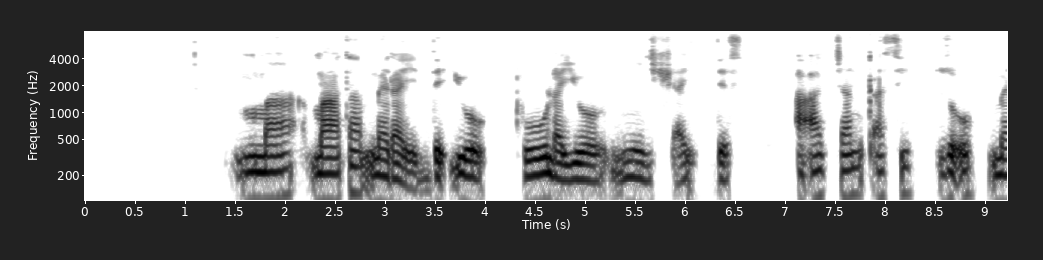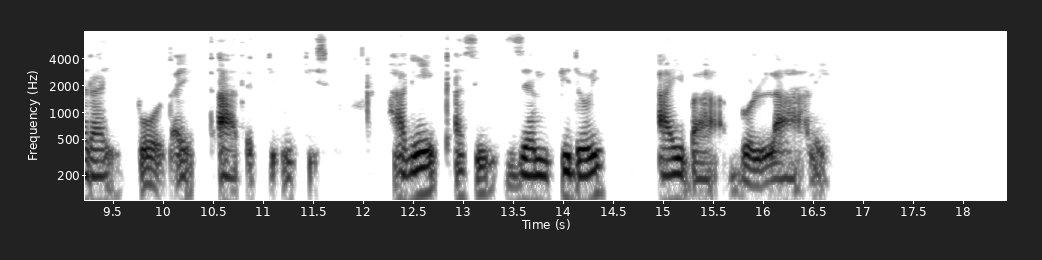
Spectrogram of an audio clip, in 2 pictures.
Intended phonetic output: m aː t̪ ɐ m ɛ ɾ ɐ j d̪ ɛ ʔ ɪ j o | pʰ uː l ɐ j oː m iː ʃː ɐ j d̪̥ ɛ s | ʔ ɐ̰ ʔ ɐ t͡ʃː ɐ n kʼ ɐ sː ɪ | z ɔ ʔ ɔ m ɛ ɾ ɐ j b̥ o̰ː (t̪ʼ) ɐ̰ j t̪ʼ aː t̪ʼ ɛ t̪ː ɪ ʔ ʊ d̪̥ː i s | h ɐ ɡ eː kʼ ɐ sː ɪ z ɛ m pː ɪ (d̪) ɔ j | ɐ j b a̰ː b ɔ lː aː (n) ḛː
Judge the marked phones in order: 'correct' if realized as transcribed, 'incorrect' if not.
correct, correct, correct

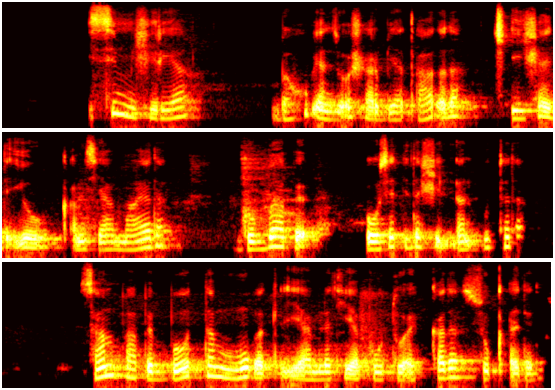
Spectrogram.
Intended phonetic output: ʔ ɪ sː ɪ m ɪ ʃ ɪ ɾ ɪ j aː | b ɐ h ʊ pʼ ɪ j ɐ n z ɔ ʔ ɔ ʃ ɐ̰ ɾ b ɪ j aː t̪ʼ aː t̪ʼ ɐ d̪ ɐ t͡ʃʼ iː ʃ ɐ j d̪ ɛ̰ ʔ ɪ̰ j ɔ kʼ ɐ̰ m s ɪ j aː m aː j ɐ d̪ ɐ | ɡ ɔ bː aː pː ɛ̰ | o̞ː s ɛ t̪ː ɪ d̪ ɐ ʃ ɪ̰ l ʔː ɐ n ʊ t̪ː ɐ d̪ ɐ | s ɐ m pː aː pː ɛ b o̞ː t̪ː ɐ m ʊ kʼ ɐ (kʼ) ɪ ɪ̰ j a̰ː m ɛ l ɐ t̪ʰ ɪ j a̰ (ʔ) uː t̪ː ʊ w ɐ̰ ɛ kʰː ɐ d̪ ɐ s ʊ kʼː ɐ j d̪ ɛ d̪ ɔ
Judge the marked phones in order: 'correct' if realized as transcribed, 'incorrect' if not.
correct, incorrect: p

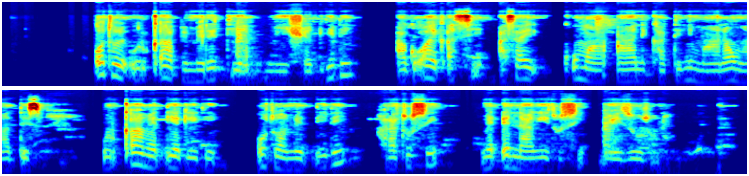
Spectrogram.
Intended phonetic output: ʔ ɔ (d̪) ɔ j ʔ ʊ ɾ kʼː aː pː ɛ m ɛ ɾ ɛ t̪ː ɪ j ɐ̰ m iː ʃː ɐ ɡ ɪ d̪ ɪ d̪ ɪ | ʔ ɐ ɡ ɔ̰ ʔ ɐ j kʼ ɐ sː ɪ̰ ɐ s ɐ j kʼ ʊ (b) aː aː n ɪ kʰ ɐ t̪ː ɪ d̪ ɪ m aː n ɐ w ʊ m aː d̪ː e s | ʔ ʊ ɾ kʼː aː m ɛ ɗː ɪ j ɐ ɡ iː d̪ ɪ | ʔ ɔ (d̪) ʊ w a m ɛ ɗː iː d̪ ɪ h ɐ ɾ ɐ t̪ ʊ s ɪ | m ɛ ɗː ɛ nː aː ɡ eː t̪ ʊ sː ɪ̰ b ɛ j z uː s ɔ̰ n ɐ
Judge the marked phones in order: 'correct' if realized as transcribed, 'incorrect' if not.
incorrect: t̪, incorrect: m, incorrect: t̪

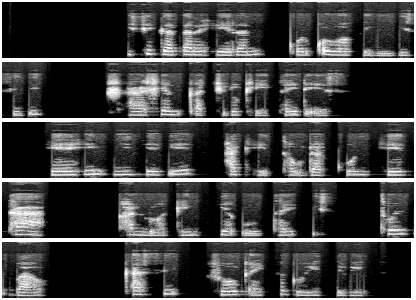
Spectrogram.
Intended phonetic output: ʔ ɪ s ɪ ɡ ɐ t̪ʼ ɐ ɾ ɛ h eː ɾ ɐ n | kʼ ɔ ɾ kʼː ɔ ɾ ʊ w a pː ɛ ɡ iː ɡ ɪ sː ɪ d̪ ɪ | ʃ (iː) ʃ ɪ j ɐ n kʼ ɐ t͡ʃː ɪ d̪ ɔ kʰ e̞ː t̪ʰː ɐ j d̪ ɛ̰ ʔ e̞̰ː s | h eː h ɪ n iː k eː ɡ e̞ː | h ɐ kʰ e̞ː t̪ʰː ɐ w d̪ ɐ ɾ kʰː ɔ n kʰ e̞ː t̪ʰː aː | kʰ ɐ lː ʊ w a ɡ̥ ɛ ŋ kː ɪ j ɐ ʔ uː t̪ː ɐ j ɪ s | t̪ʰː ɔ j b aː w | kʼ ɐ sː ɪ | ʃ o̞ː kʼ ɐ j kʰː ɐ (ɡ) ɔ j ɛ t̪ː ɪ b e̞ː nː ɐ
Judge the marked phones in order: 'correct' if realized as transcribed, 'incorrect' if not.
incorrect: aː, correct

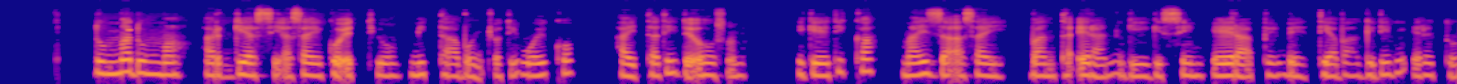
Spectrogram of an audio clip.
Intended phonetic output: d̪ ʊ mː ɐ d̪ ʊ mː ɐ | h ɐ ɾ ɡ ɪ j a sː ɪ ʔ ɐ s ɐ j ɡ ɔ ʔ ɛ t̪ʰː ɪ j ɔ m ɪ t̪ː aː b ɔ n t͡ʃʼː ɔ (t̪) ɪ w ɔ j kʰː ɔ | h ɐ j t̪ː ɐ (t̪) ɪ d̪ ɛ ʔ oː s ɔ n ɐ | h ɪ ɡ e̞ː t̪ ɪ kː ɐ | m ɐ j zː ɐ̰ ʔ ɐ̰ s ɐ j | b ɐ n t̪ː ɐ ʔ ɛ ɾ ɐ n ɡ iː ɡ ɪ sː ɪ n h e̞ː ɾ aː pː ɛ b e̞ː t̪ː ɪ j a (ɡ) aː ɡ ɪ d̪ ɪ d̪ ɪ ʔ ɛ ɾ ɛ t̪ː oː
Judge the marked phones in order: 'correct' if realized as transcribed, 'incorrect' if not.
correct, correct, incorrect: b

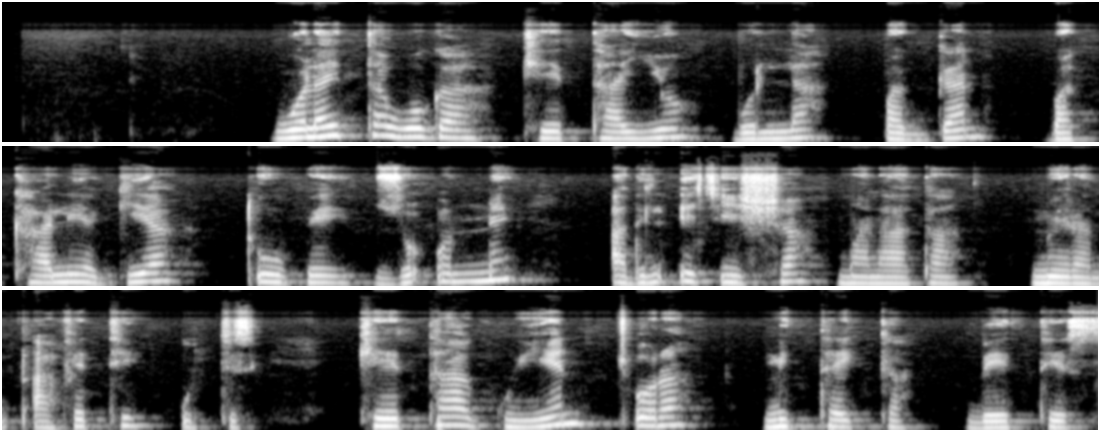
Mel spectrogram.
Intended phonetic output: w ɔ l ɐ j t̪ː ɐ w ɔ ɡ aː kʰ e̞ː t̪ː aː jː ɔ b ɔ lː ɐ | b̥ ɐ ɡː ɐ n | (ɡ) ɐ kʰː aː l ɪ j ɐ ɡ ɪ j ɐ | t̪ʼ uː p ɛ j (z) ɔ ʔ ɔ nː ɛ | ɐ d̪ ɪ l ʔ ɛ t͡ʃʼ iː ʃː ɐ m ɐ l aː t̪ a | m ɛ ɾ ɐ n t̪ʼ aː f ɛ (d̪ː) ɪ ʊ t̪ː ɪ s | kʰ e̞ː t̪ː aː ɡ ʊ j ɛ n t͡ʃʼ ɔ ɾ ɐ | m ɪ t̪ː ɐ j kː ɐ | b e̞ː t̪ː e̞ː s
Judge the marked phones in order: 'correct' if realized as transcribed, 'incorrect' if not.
incorrect: b, correct, incorrect: t̪ː

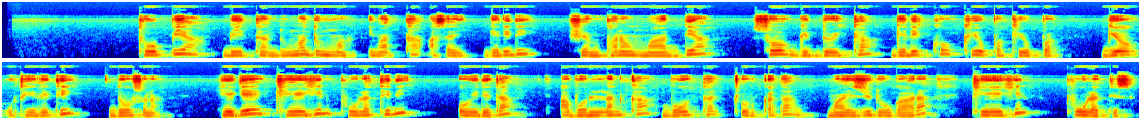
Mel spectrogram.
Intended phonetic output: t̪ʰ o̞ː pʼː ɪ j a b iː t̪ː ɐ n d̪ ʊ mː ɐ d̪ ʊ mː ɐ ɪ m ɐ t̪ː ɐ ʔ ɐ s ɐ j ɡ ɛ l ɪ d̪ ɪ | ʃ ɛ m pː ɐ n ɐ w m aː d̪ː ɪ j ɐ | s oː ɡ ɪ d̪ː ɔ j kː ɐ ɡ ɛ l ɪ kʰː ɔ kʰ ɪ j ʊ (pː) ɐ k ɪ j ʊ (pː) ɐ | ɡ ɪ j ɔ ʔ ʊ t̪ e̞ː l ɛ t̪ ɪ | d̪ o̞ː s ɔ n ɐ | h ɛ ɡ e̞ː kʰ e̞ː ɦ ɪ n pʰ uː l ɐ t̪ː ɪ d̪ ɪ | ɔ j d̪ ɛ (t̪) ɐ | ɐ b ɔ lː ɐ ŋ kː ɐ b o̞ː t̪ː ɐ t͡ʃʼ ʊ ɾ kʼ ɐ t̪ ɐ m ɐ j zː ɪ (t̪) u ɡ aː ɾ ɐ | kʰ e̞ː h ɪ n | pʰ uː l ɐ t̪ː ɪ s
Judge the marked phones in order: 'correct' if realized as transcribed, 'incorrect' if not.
correct, correct, correct, incorrect: d̪

